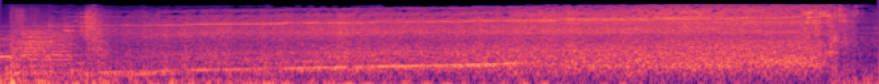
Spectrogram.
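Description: Jet turbine spool-up sound effect: a loud rush of air with a whine that climbs steadily in pitch, cutting off at the end.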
